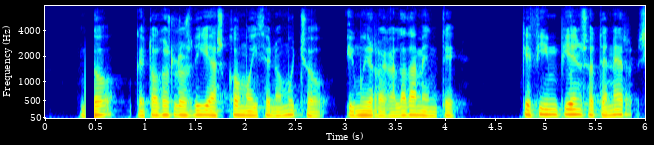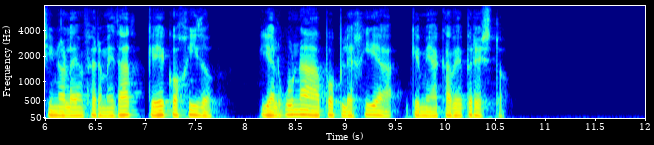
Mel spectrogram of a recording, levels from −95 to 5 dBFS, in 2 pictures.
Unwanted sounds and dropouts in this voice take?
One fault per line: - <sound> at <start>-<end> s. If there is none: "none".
- dropout at 0.4-0.5 s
